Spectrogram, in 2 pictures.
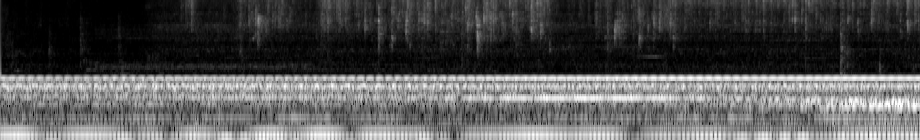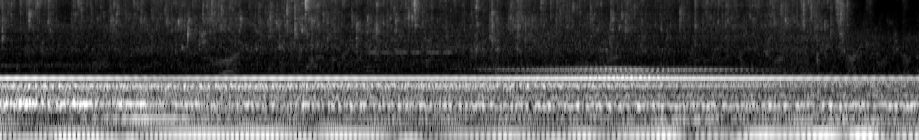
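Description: Dense drone of many sine-wave oscillators clustered around the pitches D-flat, F, G-flat, A-flat, B-flat and C, held as one steady low chord. A faint higher tone joins about fourteen seconds in and fades before the end.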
